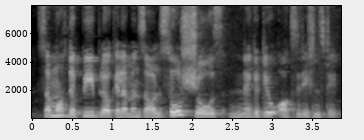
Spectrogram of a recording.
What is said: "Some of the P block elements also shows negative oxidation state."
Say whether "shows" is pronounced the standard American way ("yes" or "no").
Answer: yes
